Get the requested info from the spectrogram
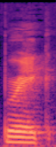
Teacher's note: A is a diphthong but it's still considered one vowel sound.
